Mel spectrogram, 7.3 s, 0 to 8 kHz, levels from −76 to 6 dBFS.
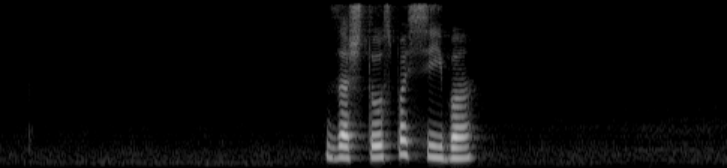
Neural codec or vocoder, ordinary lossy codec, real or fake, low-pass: codec, 24 kHz, 0.9 kbps, DualCodec; none; fake; 7.2 kHz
